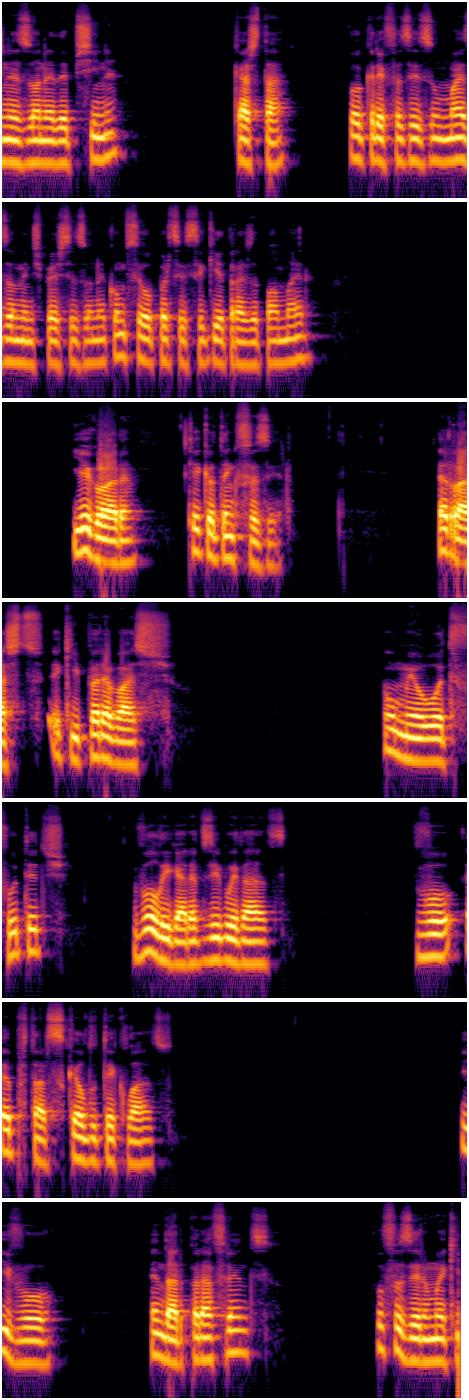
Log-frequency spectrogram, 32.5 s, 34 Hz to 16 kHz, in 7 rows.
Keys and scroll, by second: 22.9 s.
